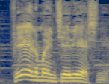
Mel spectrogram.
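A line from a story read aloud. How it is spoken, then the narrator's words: Old man grumbling. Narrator (Russian): пробурчал старик, дедуля Флик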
